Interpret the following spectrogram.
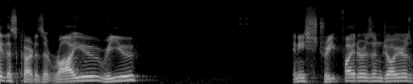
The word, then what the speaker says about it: Ryu: name in the chat what how do you pronounce R Yu Jonathan okay most of you are saying Ryu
